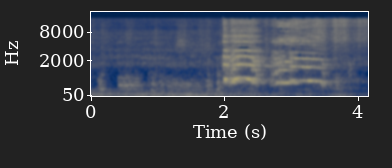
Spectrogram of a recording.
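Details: Morning crow of a rooster on 8 April 2021: after soft low clucks, one loud, rich crow lasting about one and a half seconds, with stepped notes and a falling, drawn-out tail.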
